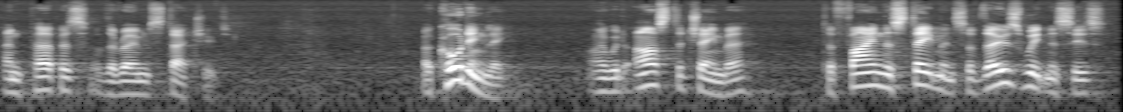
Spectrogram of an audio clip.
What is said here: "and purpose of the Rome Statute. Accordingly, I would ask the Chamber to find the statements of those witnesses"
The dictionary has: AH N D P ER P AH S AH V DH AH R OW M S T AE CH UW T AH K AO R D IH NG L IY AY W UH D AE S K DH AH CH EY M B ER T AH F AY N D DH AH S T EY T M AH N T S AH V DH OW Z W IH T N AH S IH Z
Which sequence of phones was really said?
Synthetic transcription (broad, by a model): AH N P ER P AH S AH V DH AH R OW M S T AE CH UW T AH K AO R D IH NG L IY AY W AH D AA S K DH AH CH EY M B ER T AH F AY N DH AH S T EY T M AH N T S AH V DH OW Z W IH T N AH S IH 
